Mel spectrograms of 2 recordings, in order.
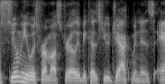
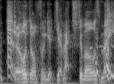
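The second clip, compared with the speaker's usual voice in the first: mock Australian; 3 semitones higher than usual. Mocking cartoon Wolverine's voice.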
